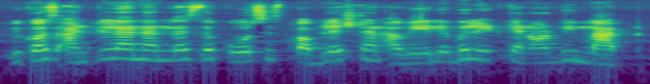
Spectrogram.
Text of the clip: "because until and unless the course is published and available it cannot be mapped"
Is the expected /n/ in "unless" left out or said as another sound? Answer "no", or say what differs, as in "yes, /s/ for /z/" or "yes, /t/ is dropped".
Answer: no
